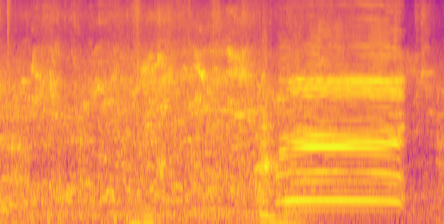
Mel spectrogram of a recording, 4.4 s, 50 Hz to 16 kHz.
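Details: Cattle at Aftabganj market in Dinajpur, where improved-breed milk cows and calves are sold, 21/10/25: murmuring voices, then one long, steady, loud moo lasting over a second that cuts off abruptly.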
